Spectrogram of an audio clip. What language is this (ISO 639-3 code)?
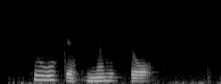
jpn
